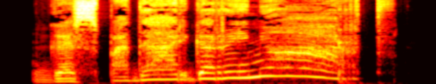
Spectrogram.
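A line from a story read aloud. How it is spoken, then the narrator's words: Loud hiss from crowd. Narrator (Russian): кто-то громко прошипел в толпе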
